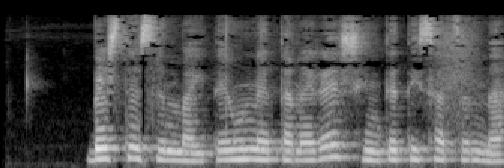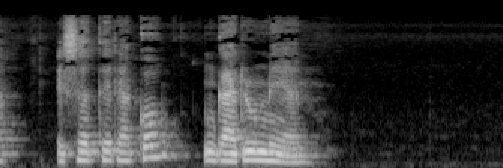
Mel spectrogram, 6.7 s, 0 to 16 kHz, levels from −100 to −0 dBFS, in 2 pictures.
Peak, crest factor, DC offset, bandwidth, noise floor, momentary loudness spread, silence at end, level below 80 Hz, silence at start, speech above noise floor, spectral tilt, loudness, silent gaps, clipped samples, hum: -4 dBFS; 22 dB; under 0.1%; 11.5 kHz; -74 dBFS; 11 LU; 1.25 s; -66 dBFS; 0.6 s; 51 dB; -3.5 dB/octave; -23 LUFS; none; under 0.1%; none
